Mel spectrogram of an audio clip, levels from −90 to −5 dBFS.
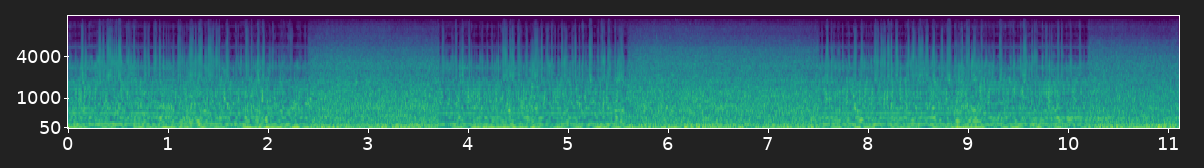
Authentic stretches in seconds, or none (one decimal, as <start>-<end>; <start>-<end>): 2.4-3.7; 5.6-7.5; 10.2-11.1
